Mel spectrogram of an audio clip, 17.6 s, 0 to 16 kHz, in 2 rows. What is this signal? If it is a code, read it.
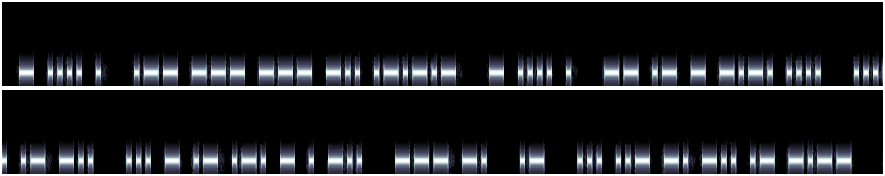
Morse code, heard as a keyed tone, about 25 wpm, 600 Hz. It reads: THE WOOD. THE MATCH HAD STARTED ON A SUNDAY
